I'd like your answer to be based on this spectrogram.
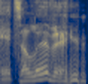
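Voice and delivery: creepy, eerie, unsettling, spooky put-on voice. Describing the trash compactor elephant in the Flintstones movie facing the camera, put-on creepy voice. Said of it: "creepily goes".

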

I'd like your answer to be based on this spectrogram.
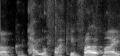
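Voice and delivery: put-on Millwall-area accent. Redoing a quoted threat after being asked about the accent: Millwall accent. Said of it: "Millwall Mancunian".

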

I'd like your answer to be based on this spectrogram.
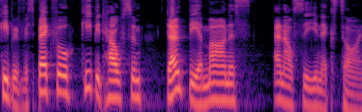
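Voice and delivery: put-on New Zealand accent. Quoting a Formula One YouTuber's usual video sign-off, in an attempted Kiwi accent. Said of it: "that was me trying to do a Kiwi accent".

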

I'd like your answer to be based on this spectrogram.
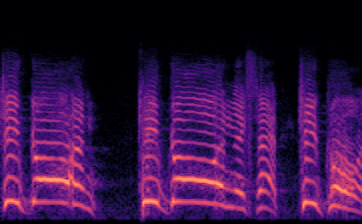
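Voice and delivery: high, urging crowd call-back shouts. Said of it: "They began to shout back at him".

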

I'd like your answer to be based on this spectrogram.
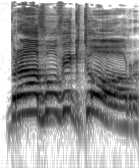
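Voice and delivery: booming, very loud and high. Karkaroff calls out to Victor in front of the whole hall, booming loudly. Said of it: "boomed Karkaroff, so loudly that everyone could hear him".

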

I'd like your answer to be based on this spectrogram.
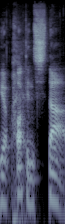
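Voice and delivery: ordinary talk

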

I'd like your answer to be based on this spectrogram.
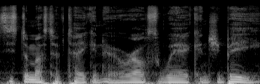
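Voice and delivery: plain

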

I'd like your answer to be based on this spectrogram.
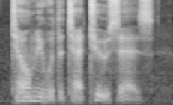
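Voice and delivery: low, gravelly, commanding voice. Narrator reads Berkey ordering Lily, in a gravelly commanding voice. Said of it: "commanded in a gravelly voice".

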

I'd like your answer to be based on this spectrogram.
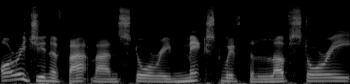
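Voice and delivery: ordinary talk

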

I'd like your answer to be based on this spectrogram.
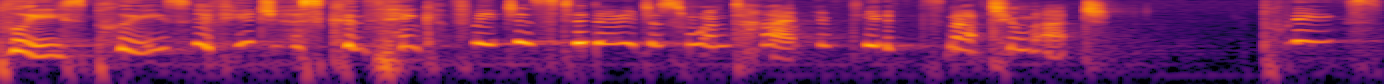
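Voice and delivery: soft, high-pitched, meek, timid, begging delivery. Showing how people pray as if they have no rights: imitating a begging prayer. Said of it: "We pray like we're asking somebody who is evil to give us just a little crumb".

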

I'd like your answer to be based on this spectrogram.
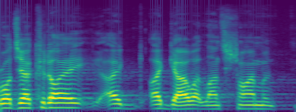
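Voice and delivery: plain

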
